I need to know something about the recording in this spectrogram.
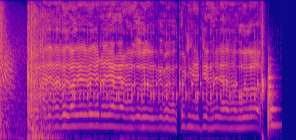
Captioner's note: frantic running sounds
